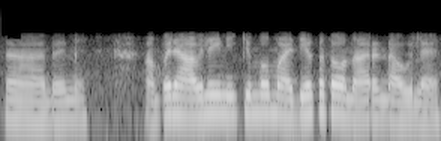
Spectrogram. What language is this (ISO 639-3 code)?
mal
